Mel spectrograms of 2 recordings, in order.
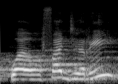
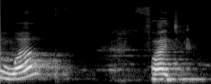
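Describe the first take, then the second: First: The last word ends with a short vowel. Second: The last word ends on a bare consonant.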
